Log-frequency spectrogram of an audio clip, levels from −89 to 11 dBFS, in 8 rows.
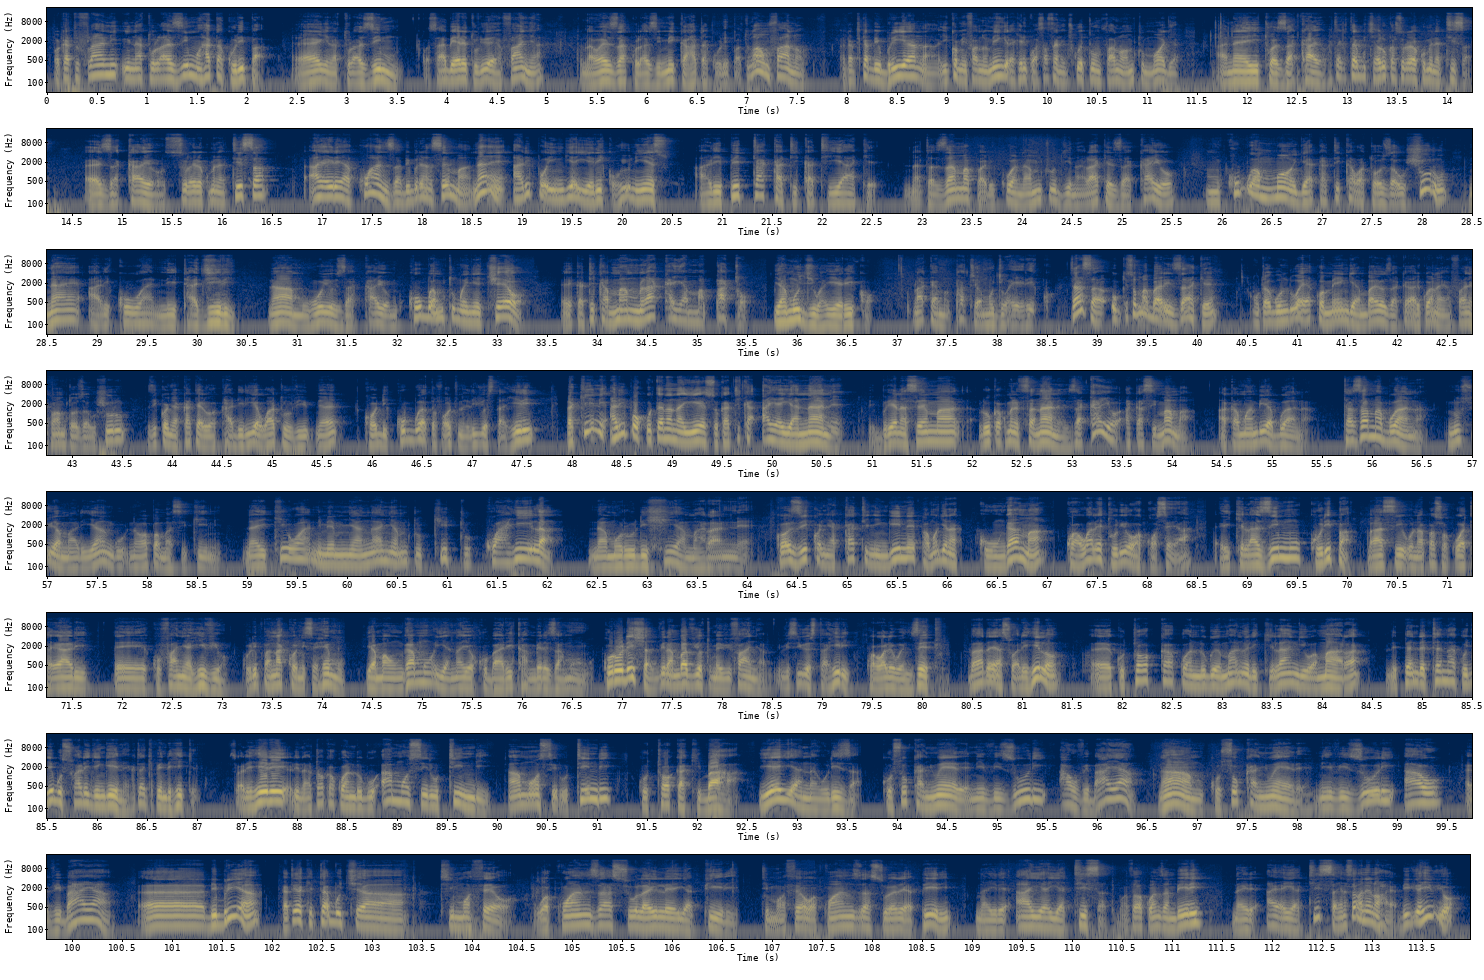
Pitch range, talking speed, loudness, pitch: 100-140 Hz, 135 wpm, -23 LUFS, 120 Hz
